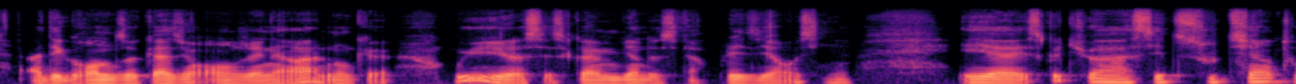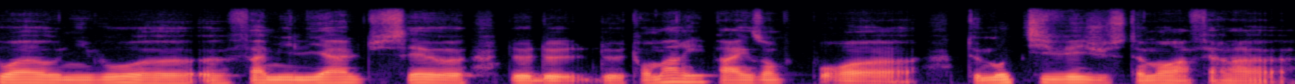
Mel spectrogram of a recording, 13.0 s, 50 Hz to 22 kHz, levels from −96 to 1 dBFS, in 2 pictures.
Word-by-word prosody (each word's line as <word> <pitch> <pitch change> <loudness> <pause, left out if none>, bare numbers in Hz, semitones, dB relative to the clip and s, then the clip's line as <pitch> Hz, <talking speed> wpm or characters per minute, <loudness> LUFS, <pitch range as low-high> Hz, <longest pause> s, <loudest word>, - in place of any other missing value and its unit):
à 80 - 0
des 85 -2 +3
grandes 95 0 +3
occasions, 90 +3 +2
en 90 -1 0
général. 85 +1 +1
Donc 90 +1 -4
heu, - - -4 0.3
oui, - - +3
heu, - - +3
c'est - - -3
c'est - - -10
quand - - 0
même 95 0 +1
bien 100 0 +2
de 95 - -3
se 90 - -6
faire - - -14
plaisir 90 -1 0
aussi 115 +1 -7 0.7
et 105 0 +5
heu, 100 -1 +5
est-ce 100 - -3
que - - -1
tu 175 -6 -3
as 120 -1 +3
assez 115 +1 +1
de 120 - -11
soutien, 130 +2 -1
toi, 105 -4 +3
au 100 - +1
niveau, 95 +2 +1
heu 90 -1 0
heu, 90 - -3
familial? 100 +2 +1
Tu 105 -1 -12
sais, 100 - -1
heu, 95 -3 +3 0.2
de 85 - +4
de 80 -2 +1
de 85 0 -3
ton 90 - -4
mari, 120 +1 +1
par 105 -6 -1
exemple? 95 +1 -2
Pour, - - 0
heu, - - -1 0.3
te - - -5
motiver, 105 +2 +2
justement, 90 -2 -1
à 80 - -2
faire, 85 -1 -6
heu, 80 -1 -2
95 Hz, 245 wpm, -24 LUFS, 90-105 Hz, 0.7 s, et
